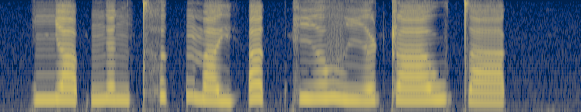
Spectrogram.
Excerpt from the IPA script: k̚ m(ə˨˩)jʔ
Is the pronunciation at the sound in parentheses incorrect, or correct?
incorrect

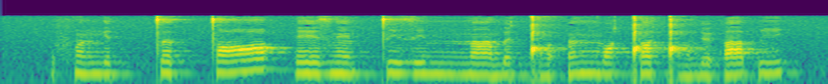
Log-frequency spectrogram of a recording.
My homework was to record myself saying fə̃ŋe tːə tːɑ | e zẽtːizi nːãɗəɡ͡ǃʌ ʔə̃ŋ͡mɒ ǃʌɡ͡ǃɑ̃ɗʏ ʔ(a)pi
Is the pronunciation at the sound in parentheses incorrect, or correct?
correct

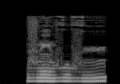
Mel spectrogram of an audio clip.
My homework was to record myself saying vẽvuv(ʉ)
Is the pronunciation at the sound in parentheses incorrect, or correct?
correct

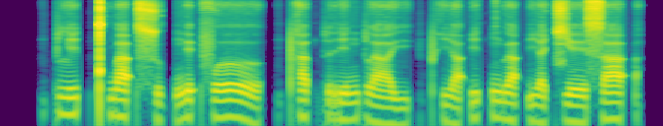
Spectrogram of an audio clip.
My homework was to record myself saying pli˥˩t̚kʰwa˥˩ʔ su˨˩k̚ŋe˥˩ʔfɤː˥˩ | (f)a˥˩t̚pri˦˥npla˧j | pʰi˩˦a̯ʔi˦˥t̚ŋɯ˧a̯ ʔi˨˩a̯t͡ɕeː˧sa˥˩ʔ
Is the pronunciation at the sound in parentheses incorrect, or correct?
incorrect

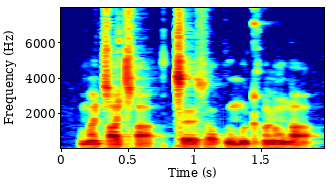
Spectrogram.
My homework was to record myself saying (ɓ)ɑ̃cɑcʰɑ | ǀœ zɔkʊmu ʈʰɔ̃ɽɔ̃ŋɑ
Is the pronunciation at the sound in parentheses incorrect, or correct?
incorrect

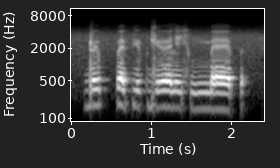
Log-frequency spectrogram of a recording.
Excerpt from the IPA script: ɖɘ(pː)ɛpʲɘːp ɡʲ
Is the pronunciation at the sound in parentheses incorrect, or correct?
correct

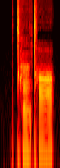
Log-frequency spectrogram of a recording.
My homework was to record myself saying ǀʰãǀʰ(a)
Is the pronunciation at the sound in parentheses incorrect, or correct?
incorrect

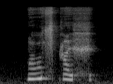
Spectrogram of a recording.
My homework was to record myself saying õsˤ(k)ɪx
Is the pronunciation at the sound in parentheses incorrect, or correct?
correct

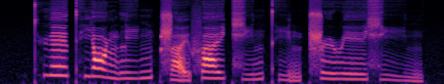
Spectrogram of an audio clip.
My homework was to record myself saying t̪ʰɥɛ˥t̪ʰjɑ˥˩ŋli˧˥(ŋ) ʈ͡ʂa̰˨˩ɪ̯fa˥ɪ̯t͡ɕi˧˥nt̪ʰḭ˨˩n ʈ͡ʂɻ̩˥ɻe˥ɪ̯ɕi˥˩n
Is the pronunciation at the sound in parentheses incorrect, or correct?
correct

